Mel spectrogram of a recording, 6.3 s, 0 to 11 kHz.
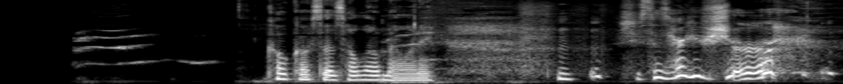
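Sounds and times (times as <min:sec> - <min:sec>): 
cat meowing: 0:00.6 - 0:01.7
speech: 0:02.0 - 0:03.6, 0:04.2 - 0:06.2.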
